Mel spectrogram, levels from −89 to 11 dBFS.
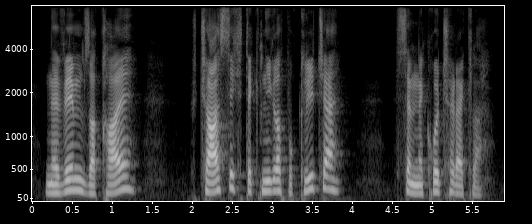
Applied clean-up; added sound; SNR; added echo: none; none; none; none.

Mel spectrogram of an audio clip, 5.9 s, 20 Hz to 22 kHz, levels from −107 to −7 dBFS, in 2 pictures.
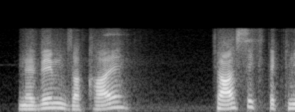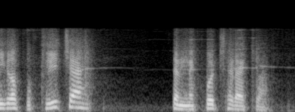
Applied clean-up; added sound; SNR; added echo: neural mask model RNNoise.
